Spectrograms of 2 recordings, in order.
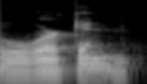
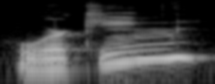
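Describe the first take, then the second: First: The ending is a plain n sound. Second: The ending is the nasal ng sound. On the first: "the ng can make the n sound" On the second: "with the ng sound"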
